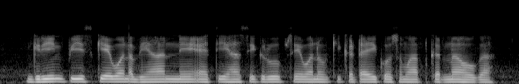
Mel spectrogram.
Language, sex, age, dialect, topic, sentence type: Hindi, male, 56-60, Garhwali, agriculture, statement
